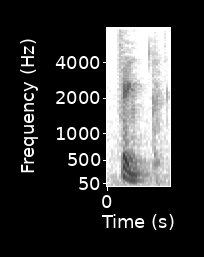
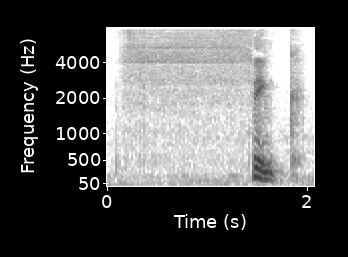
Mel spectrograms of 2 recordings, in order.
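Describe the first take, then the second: First: The word begins with an F sound. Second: The word begins with a TH sound.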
